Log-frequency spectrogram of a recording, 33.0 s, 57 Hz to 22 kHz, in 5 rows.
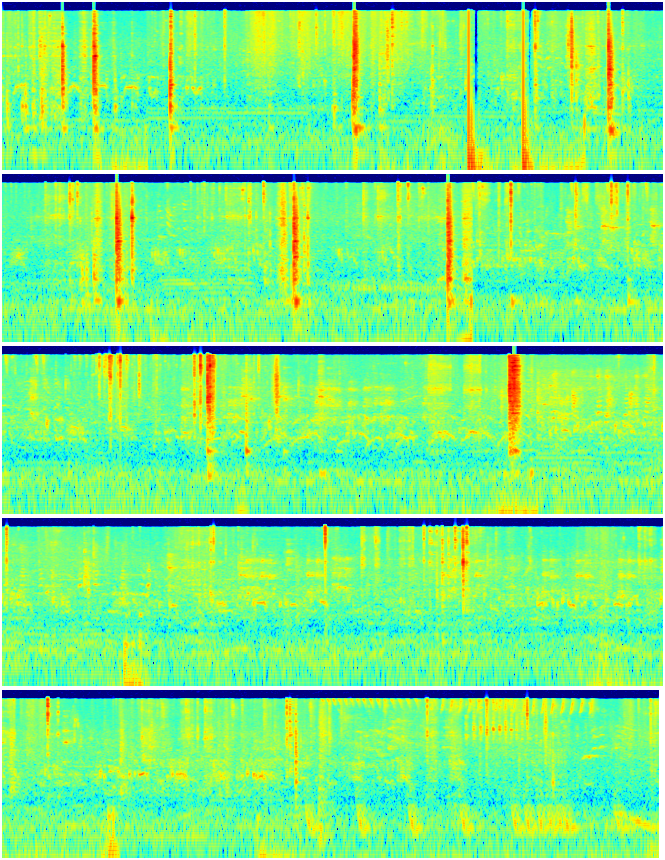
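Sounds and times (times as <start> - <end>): wood tools tapping and knocking: 0.0 - 2.0, 3.2 - 6.4, 7.1 - 8.1, 8.7 - 11.8.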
